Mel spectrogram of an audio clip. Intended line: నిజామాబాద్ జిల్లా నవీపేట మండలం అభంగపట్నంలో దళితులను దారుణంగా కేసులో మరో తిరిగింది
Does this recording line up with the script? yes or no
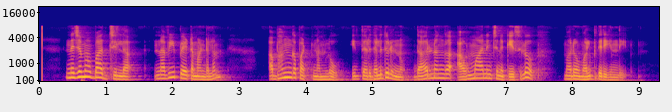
no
